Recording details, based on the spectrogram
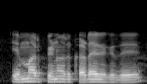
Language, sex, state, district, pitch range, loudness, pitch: Tamil, male, Tamil Nadu, Kanyakumari, 115-130 Hz, -15 LUFS, 120 Hz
